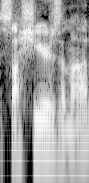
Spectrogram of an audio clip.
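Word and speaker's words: Sasheer Zamata: Like I was a fan of is it Sashir Zamata, I think is how you say it.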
